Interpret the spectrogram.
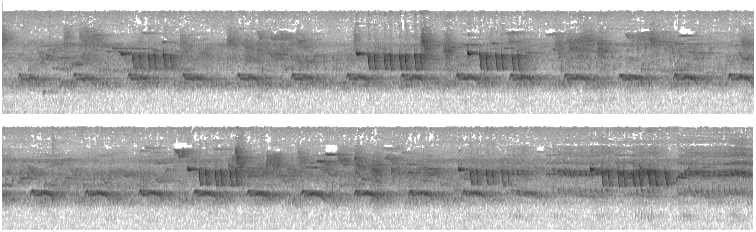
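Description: Several birds singing together. One bird repeats a short, slightly falling note about once a second, while others add rapid trills about a second long, several times over, and scattered chirps.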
